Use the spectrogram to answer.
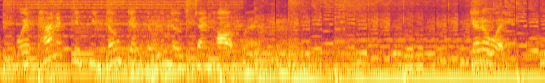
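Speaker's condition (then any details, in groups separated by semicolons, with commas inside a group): No condition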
